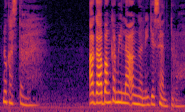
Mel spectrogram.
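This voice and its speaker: A woman playing a heartbroken, gentle young mother in an Ilocano audio drama, speaking in a sorrowful, pleading way. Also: on the high side, a little slow. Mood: firm, hurt. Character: heartbroken, gentle young mother leaving her marital home.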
